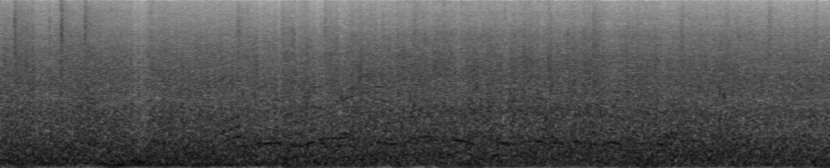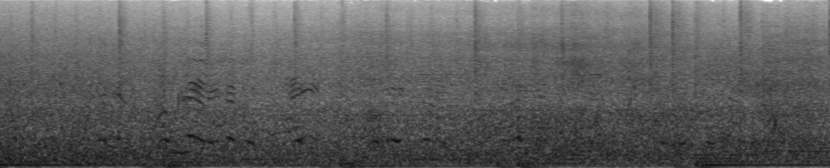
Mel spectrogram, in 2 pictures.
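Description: Surf breaking on a beach, with gusts of wind buffeting the microphone and faint voices in the background.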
